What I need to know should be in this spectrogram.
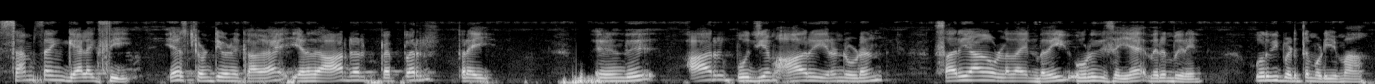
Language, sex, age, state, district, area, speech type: Tamil, male, 18-30, Tamil Nadu, Madurai, rural, read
